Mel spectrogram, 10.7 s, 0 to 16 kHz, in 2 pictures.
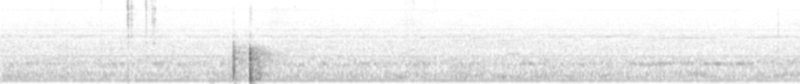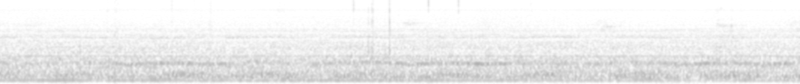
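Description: A couple of light clicks and one sharp knock about a second and a half in, from pliers and a 3D-printed nylon gear being handled on a workbench. After that only a steady low hum of room tone, while the nylon gear strip is twisted by hand without an audible sound.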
